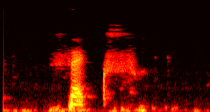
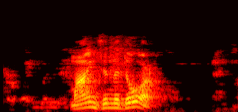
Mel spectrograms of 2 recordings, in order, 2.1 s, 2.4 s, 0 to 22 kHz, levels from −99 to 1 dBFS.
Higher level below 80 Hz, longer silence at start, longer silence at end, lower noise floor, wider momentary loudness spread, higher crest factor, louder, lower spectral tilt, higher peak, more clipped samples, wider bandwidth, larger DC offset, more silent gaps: first, -44 dBFS vs -78 dBFS; about the same, 0.2 s vs 0.1 s; second, 0.1 s vs 0.8 s; about the same, -55 dBFS vs -58 dBFS; first, 20 LU vs 6 LU; about the same, 22 dB vs 20 dB; first, -24 LUFS vs -31 LUFS; about the same, -7.5 dB/octave vs -8 dB/octave; first, -6 dBFS vs -14 dBFS; neither; first, 7.8 kHz vs 6.2 kHz; neither; neither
